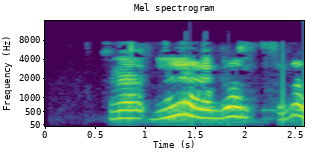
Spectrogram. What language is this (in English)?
Swahili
